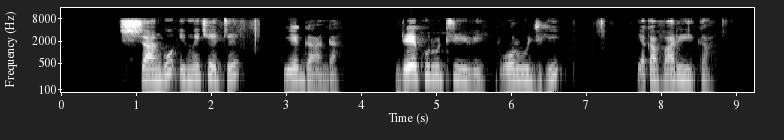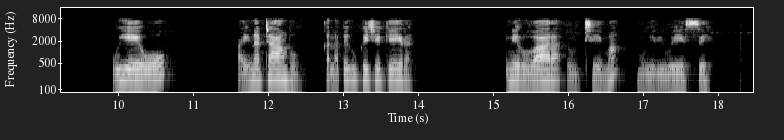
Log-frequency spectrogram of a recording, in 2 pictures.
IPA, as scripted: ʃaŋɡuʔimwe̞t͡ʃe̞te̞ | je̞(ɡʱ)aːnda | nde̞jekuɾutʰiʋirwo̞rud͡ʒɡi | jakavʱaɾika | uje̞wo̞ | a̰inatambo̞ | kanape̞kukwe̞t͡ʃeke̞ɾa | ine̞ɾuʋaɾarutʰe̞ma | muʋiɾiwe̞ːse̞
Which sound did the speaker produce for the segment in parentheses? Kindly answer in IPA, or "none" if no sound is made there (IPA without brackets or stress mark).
ɡʱ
